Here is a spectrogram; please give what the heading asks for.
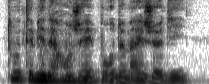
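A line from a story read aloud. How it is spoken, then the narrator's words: Crisp, decisive. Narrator (French): dit-elle d'un ton net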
